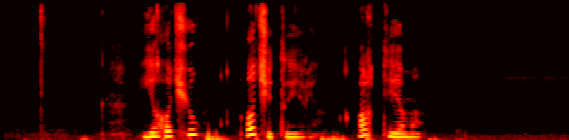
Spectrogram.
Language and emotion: Russian, sad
